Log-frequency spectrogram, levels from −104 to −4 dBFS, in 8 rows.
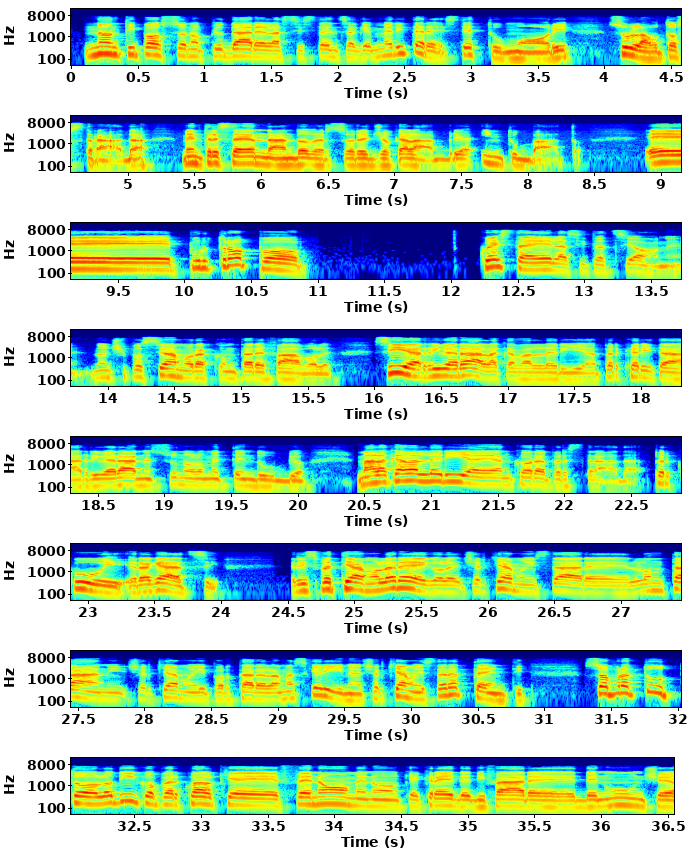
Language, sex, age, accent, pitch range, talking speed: Italian, male, 30-49, native, 120-150 Hz, 130 wpm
